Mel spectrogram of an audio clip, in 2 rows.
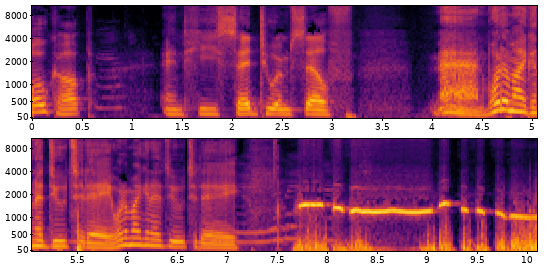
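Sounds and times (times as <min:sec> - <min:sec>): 
speech: 0:00.0 - 0:00.6, 0:01.3 - 0:03.3, 0:04.0 - 0:08.0
person whistling a simple tune: 0:07.7 - 0:10.0.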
